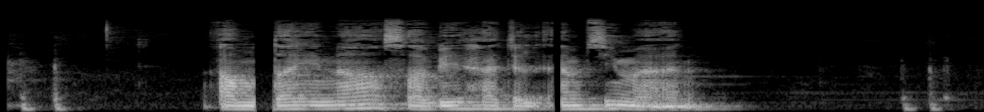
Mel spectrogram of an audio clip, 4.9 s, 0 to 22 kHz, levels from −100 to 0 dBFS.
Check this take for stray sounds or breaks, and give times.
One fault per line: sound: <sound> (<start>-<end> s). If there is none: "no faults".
sound: dropout (1.3-1.4 s)
sound: dropout (2.8-2.8 s)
